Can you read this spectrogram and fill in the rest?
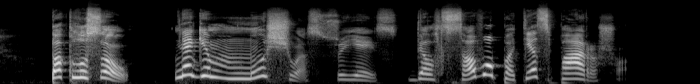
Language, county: Lithuanian, Vilnius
